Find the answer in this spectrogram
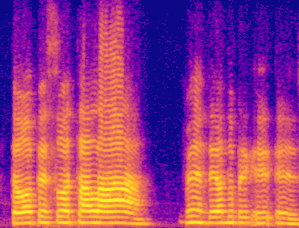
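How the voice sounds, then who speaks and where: In a southern Brazilian accent, a woman speaks at a fairly slow pace. Her intonation is monotone and flat. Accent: gaúcho (southern Brazilian). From Rio Grande do Sul, southern Brazil. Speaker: teacher. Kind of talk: online lecture. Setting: remote class.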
